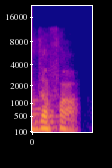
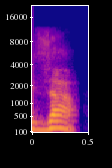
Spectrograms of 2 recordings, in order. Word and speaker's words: ض: We mispronounce in Urdu the letter dad. It should not be za. The pronunciation of letter dad should not be like za, like z. Okay. It should be, the pronunciation should be da.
